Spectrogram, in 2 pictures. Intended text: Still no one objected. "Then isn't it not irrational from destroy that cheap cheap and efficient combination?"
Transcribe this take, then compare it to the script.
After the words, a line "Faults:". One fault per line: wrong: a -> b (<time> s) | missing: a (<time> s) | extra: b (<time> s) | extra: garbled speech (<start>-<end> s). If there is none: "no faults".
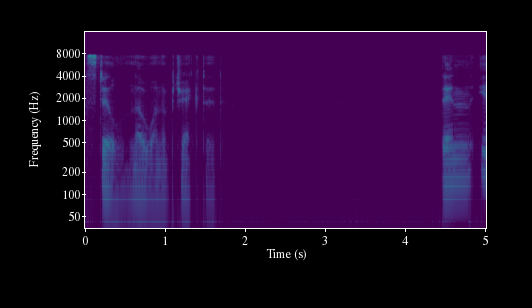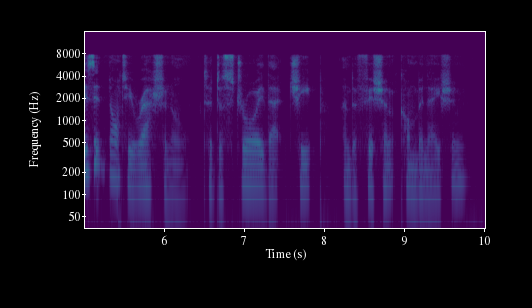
Still no one objected. "Then is it not irrational to destroy that cheap and efficient combination?"
Faults:
wrong: isn't -> is (4.9 s)
wrong: from -> to (6.5 s)
missing: cheap (8.0 s)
